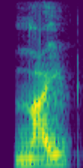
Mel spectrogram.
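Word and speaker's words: knight: तो जब कभी भी के बाद एन आता है और उस शब्द का आपको उच्चारण करना हो तो के साइलेंट रहेगा। उसका उच्चारण एन से करेंगे।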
